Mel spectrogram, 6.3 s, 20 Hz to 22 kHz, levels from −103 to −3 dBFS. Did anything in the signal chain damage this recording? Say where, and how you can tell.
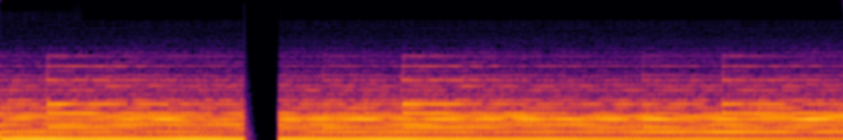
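Yes. From 1.81 to 2.10 s the music stops and a fading buzz fills the gap, dropping to about 180 ms of silence before resuming exactly where it left off, now 265 ms late. This call audio freeze was likely network stalling that emptied the jitter buffer.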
